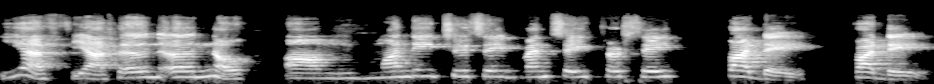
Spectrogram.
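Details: Adult woman, stroke survivor in India, with aphasia after a stroke five years ago, doing speech therapy every weekday; aphasia.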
